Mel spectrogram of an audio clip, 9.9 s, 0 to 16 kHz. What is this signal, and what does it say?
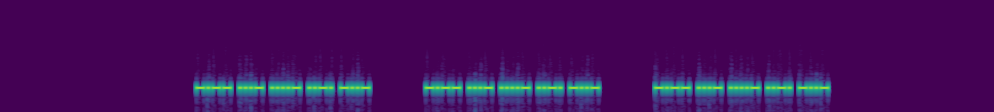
Morse code, heard as a keyed tone, about 47 wpm, 700 Hz. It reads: YV4FX YV4FX YV4FX
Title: DXCC-100 Call Signs - 5 Characters - Repeated 3x - 45wpm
